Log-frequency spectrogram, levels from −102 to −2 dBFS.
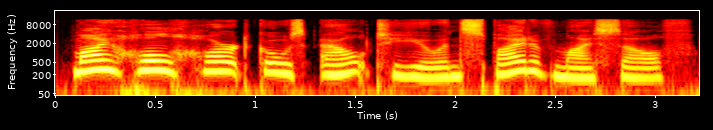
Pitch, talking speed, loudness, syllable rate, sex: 220 Hz, 205 wpm, -20 LUFS, 4.7 syllables/s, female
